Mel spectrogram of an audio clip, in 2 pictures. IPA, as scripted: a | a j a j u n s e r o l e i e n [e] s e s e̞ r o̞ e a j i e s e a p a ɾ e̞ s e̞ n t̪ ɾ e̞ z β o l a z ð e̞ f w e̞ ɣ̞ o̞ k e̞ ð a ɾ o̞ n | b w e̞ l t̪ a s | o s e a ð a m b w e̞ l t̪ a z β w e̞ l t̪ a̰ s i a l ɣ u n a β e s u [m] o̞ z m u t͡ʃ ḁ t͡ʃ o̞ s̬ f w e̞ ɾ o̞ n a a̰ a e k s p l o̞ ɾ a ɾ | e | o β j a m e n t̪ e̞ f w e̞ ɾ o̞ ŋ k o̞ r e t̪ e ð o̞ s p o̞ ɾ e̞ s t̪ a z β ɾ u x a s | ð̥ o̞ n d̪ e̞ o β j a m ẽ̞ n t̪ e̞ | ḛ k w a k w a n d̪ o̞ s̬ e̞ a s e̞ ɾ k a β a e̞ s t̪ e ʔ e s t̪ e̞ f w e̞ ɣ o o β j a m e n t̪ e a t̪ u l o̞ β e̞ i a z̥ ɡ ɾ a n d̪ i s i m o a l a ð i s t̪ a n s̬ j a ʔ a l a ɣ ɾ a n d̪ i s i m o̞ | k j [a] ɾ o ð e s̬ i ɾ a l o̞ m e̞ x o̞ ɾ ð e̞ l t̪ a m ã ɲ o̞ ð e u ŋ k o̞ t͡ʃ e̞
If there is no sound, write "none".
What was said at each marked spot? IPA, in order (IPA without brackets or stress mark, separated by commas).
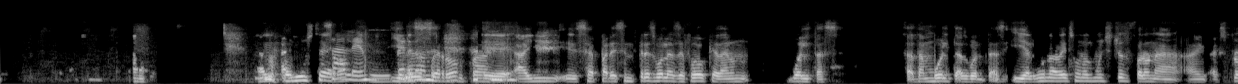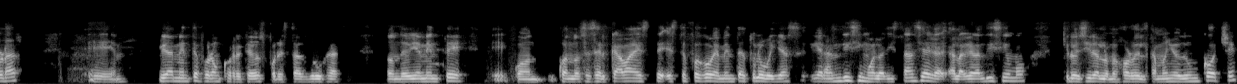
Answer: e, n, e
